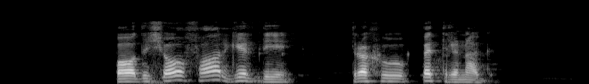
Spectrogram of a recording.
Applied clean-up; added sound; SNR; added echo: neural mask model DeepFilterNet 3.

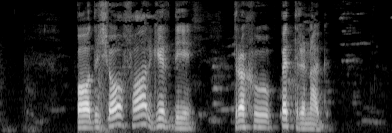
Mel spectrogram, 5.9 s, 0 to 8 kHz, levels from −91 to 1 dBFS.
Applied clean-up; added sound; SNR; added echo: none; none; none; none.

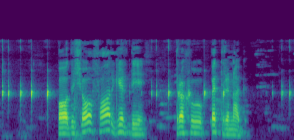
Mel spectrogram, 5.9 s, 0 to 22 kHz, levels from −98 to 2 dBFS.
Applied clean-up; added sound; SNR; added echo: none; Tap; 7 dB; none.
